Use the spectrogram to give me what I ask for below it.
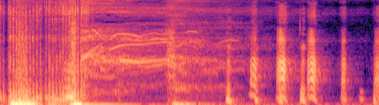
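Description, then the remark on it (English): A loud mouth raspberry mimicking a fart: a wet, sputtering low blurt that fades into a buzzy drawn-out tail, followed by a run of short bursts of laughter. “That is the strangest noise that I've ever made when trying to pull a raspberry.”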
